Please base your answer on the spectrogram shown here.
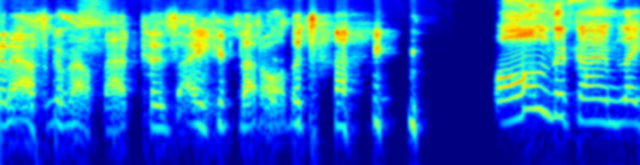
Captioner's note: laughs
